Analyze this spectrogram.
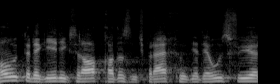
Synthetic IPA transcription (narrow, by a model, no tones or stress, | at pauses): oʊtdəɾɛɡiːɾɪksɾɑːt̚kʰɑd̪ɑsɛnt̪ʃpɾɛχən̩d̪jed̪əuːsfyːɾ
